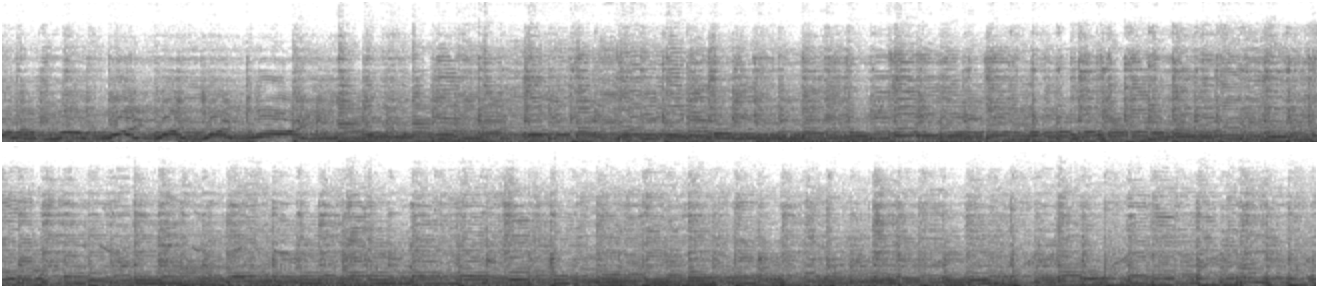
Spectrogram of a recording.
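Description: Live wedding band playing an instrumental Turkish dance tune (oyun havası): a plucked-string lead melody, wavering in the opening seconds, over a steady driving beat.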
